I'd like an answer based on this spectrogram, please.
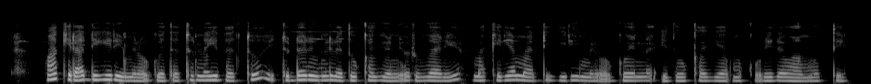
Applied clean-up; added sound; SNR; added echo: neural mask model DeepFilterNet 3.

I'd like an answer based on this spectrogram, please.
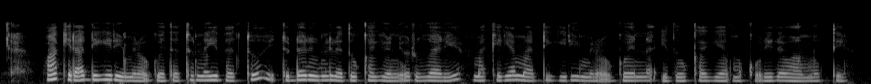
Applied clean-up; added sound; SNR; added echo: none; none; none; none.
